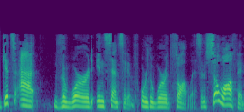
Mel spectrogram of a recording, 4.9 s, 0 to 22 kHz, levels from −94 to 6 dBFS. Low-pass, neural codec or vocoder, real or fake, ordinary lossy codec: 7.2 kHz; codec, 24 kHz, 0.9 kbps, WavTokenizer, small release; fake; MP3, 32 kbps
